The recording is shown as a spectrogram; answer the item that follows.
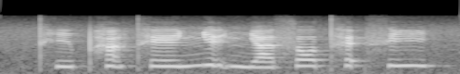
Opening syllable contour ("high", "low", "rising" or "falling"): low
